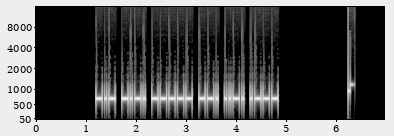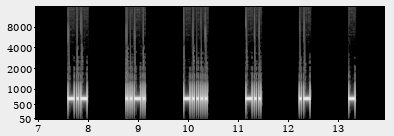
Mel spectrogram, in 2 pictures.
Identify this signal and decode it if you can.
Morse code, heard as a keyed tone, about 28 wpm, spaced as for 14 wpm, 700 Hz. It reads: KC0GFJ KF6DAT
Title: USA Call Signs - 6 Characters - 6x Character Spacing - 28wpm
